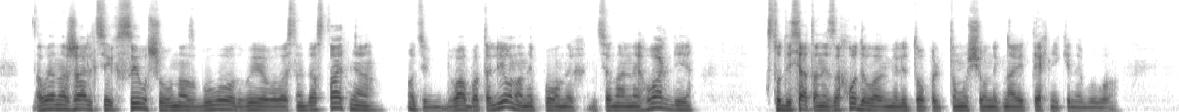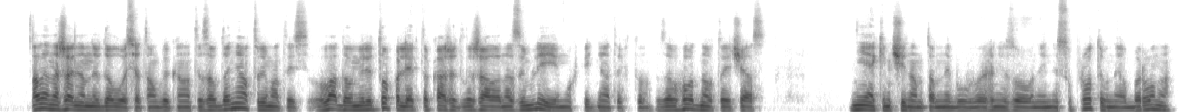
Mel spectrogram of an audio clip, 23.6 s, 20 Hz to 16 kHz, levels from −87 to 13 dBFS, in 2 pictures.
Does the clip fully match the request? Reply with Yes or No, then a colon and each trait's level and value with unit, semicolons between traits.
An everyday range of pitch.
Yes: average, 3.9 semitones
